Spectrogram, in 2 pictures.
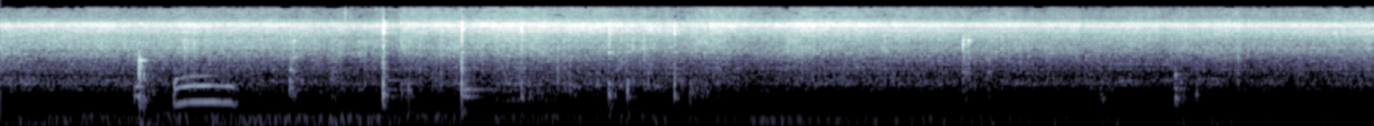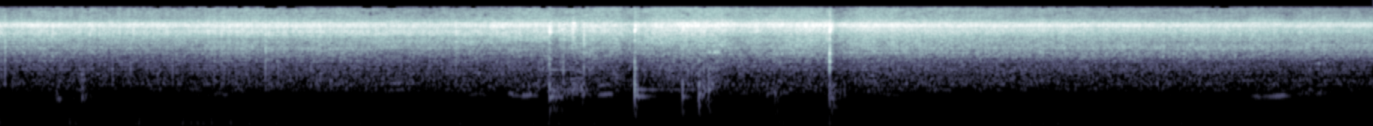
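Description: Whole prawns frying in butter in a wok, a steady sizzle, with a utensil clicking against the pan now and then as they are stirred.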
